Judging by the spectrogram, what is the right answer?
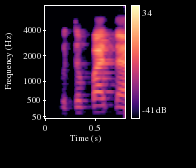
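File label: "bertepatan", Malay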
